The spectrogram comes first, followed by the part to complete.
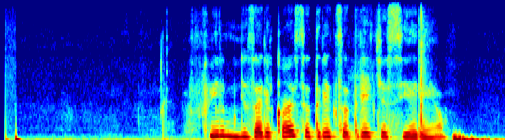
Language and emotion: Russian, neutral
